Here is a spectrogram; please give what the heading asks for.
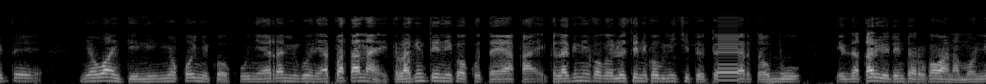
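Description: Speech, likely passed through a chain of lossy codecs in series, a case of transcoding between lossy codecs: stacked smeared, swirly artefacts and nothing above 9.7 kHz throughout. From 7.18 to 7.38 s a system hang loop occurs. The machine froze while the audio hardware kept replaying a 5.33 ms buffer, which fits 256 samples, and this produces a steady 188 Hz buzz.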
